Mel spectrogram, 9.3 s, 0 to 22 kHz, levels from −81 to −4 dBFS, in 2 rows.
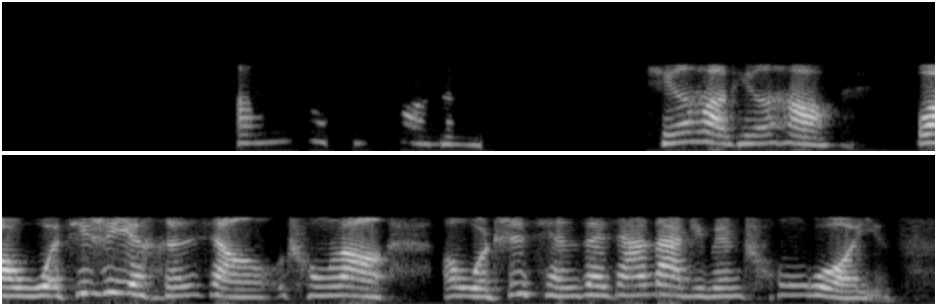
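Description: No faults found: the speech carries the light coding texture of a 32 kbit/s G.726 ADPCM link, with nothing above 4 kHz, which is normal for that path.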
